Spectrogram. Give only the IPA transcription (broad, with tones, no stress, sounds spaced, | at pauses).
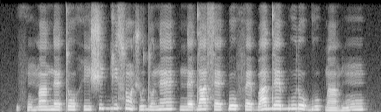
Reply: f ũ˨ m ã˧ n ɛ˧ t o˧ h i˧ ʃ i˦ ɡ i˦ s ɔ̃˦˨ ʃ u˨˦ d o˧ n ɛ̃˦ | n ɛ˨ d a˧ s ɛ˨ k͡p o˧ f ɛ˨ b a˨˦ d ɛ˦ b u˦ ɾ o˦˨ ɡ u˧ ɡ͡b ã˨ b ũ˨˦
